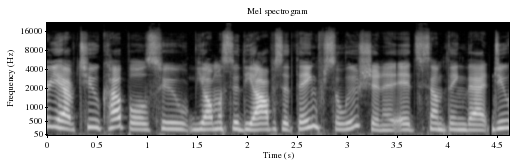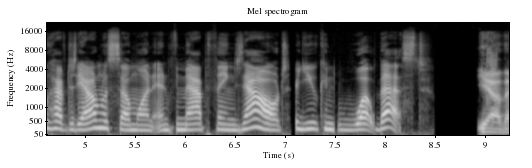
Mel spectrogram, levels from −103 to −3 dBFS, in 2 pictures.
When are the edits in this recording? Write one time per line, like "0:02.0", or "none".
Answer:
0:01.4
0:02.8
0:03.8
0:04.5
0:04.9
0:05.9
0:07.1
0:07.5
0:07.9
